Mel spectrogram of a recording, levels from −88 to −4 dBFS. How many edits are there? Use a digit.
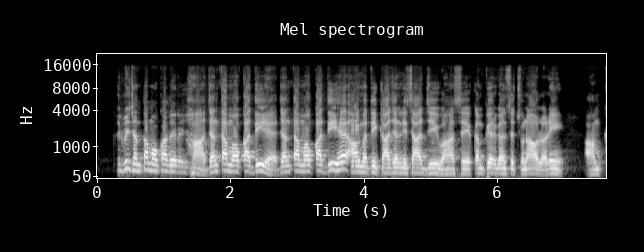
1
